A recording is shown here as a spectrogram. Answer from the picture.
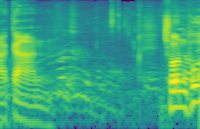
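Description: A man reading aloud in Thai. A word ends about half a second in, and he pauses for about a second before reading on near the end.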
